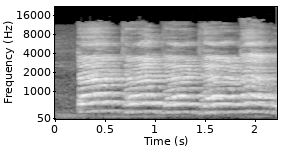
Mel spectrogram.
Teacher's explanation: ट वर्ग का उच्चारण स्थान जो है मित्रों वो है मूर्धा। आपने पढ़ा होगा ऋतु रसाणाम मूर्धा, ऋतु रसाणाम मूर्धा आपने पढ़ा होगा।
